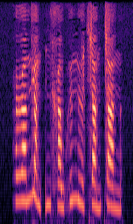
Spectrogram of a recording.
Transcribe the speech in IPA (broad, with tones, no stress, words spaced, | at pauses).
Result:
ɣa˧˥n ja˨˩˨nʔi˨˩ŋxa˨˩˨whɨ˧ nɨ˨˩˨ə̯ ca˨˩˦nca˨˩n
